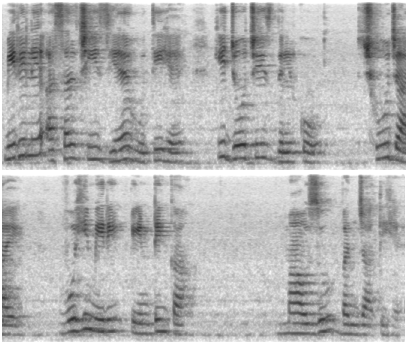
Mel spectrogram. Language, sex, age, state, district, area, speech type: Urdu, female, 30-45, Delhi, South Delhi, urban, spontaneous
